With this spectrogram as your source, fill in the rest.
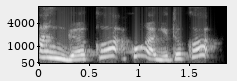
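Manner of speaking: dismissive tone. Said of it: "denial gitu ya istilahnya".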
